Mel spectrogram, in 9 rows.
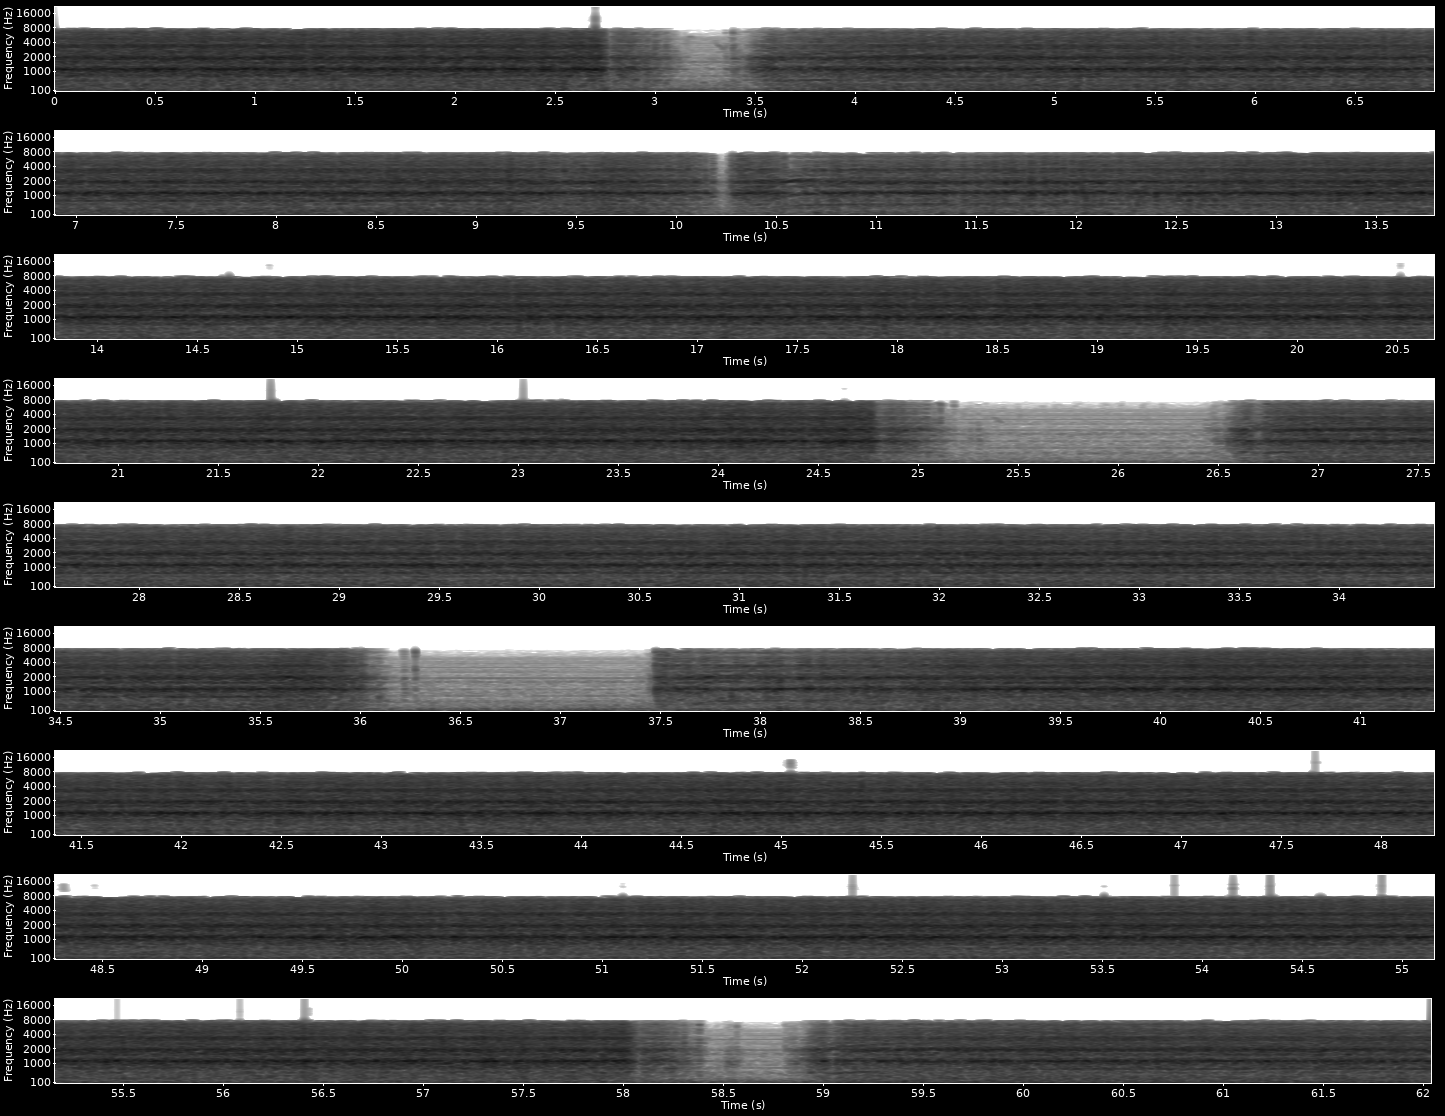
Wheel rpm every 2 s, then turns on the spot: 160, 100, 150, 160, 150, 110, 160, 160, 160, 160, 160, 160, 80, 80, 160, 160, 160, 140, 20, 150, 160, 160, 160, 160, 160, 160, 160, 160, 160, 80, 160.
none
